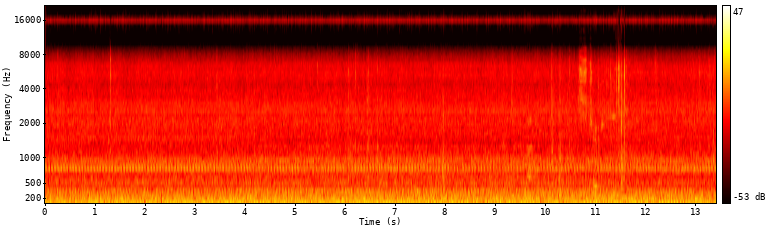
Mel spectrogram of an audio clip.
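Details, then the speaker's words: Heat pump with electric heat, blower section: loud steady drone with constant mid-pitched hum, no speed change; loud blower noise, technician suspects something wrong with the fan motor. "it sounds like the F fan motor is something's going on with the fan motor"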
